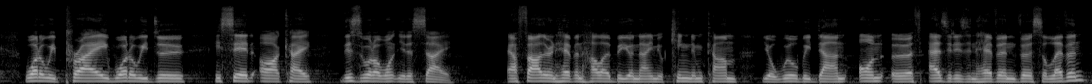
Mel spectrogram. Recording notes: Live at Echo Church Melbourne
